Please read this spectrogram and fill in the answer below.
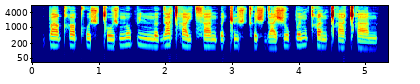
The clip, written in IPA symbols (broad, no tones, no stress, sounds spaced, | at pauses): p a qʰ o kʰ o ʃ ǀ o ʃ n̪ o p y n n̪ ə ɡ a ǀʰ a j t͡sʰ a n ʔ ə ǁ y ʃ kʰ ə ʃ ɡ a ʃ o p ə n qʰ ə n ǁʰ a ǁʰ a n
